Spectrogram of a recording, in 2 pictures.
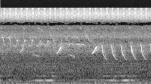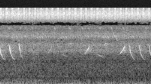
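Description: Faint nature ambience with a small bird singing: runs of quick, downward-sweeping chirps, about two seconds in and again near the end, over a steady hiss.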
